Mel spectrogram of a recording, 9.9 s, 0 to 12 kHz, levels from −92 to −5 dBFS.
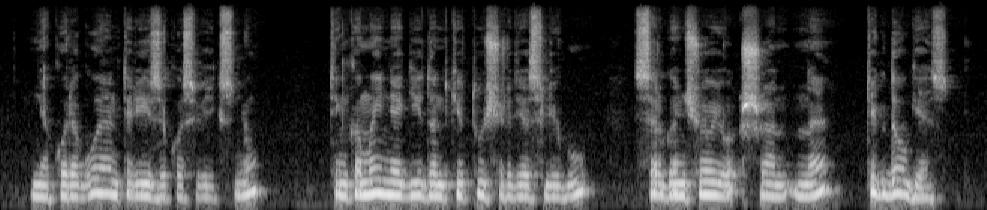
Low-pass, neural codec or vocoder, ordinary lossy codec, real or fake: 10.8 kHz; none; Opus, 64 kbps; real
